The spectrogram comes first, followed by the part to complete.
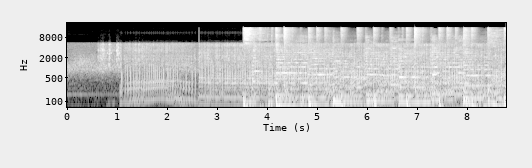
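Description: A V-twin motorcycle engine picks up and runs hard from about a second in. Halfway through, music with a steady drum beat comes in over it and becomes the loudest sound.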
